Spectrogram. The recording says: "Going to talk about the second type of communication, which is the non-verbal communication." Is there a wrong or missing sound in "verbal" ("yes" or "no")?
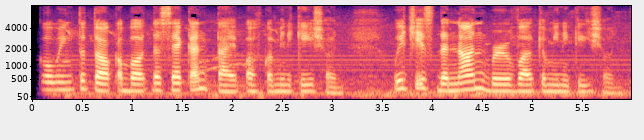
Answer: yes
